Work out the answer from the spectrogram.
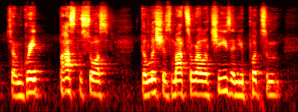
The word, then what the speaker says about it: mozzarella: Technically, I don't like when Italian Americans leave off the E. They go, I need some mozzarella. I need some bolognese. And they think they're talking in dialect. They're not talking in dialect. They're just not pronouncing their words properly. It's bolognese. Mozzarella. So any of you guys watching, if you say mozzarella, stop saying mozzarella.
